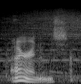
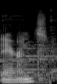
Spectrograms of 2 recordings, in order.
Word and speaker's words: Ahrens: channel here yeah absolutely Carter arens I believe they pronounce it erens he SP sponsored by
